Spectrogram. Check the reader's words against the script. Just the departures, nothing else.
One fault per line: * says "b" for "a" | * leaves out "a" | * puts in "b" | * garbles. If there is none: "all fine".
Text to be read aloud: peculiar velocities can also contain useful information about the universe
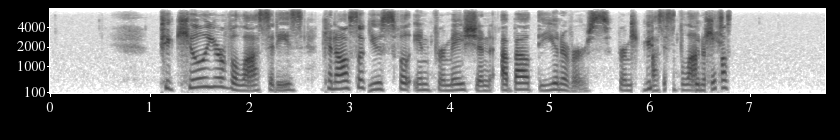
* leaves out "contain"
* garbles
